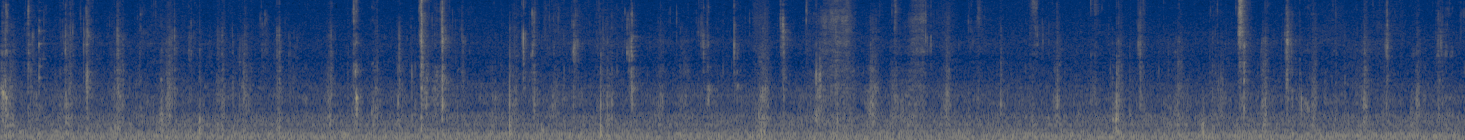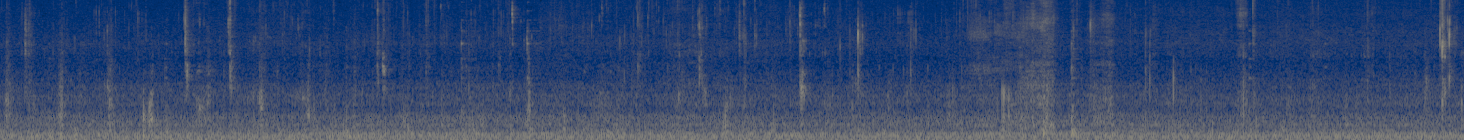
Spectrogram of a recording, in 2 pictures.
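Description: Close-up eating sounds from two people chewing stewed beef and rice, with scattered small clicks and smacks from mouths and fingers, over a steady low hum.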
